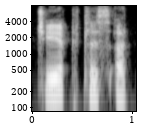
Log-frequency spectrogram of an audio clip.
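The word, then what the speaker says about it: Cheklesahht: Starting in the north, the northernmost New Chanoth group is the Cheklasit tribe, which in East Barkly Sound dialect is pronounced Cheklisat. Cheklisat.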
